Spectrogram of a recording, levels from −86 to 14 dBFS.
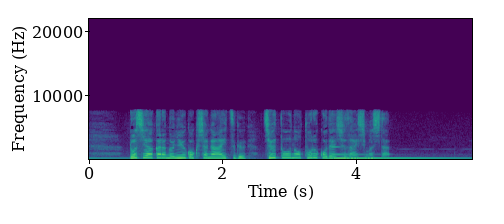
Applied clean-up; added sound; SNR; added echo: none; Marimba, xylophone / Wood; 7 dB; none.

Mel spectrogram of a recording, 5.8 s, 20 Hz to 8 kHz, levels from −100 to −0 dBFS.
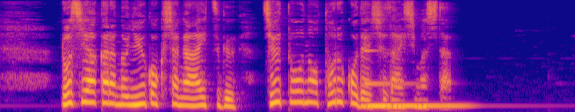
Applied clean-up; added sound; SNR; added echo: classical method log-MMSE.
